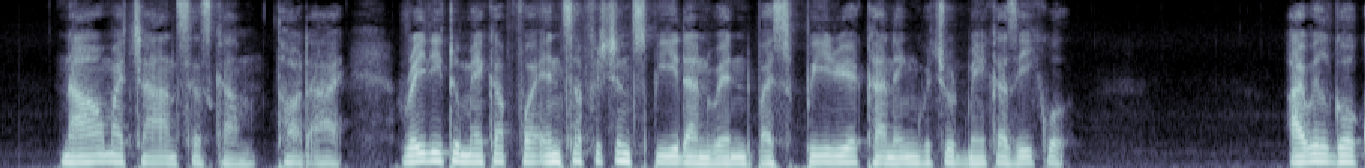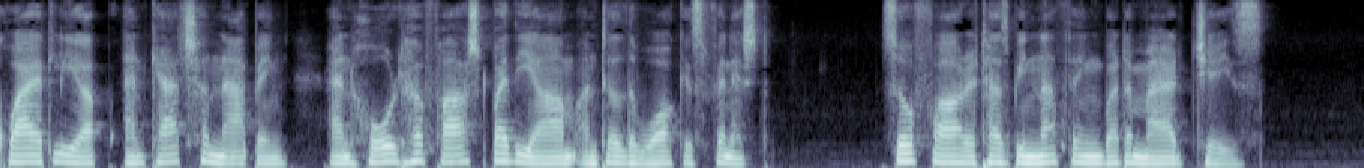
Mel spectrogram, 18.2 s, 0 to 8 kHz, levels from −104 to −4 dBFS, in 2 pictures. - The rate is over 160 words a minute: Yes, average, 180 wpm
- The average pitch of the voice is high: No, low, 115 Hz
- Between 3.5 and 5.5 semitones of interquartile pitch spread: No, average, 3.0 semitones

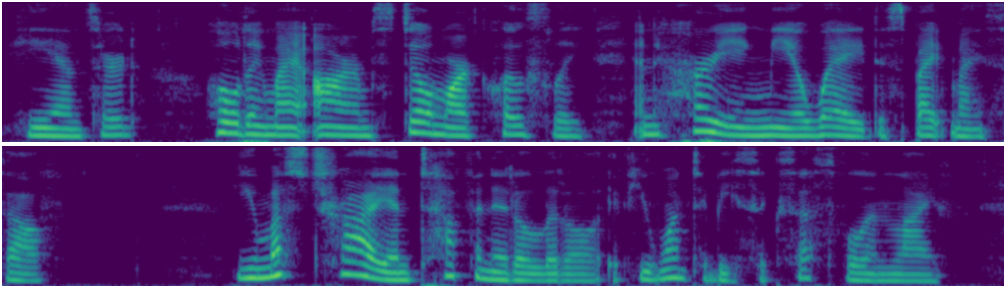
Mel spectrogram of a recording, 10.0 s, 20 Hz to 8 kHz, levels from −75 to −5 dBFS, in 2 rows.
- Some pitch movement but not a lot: Yes, average, 3.7 semitones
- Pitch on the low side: No, medium, 165 Hz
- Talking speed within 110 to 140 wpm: No, average, 175 wpm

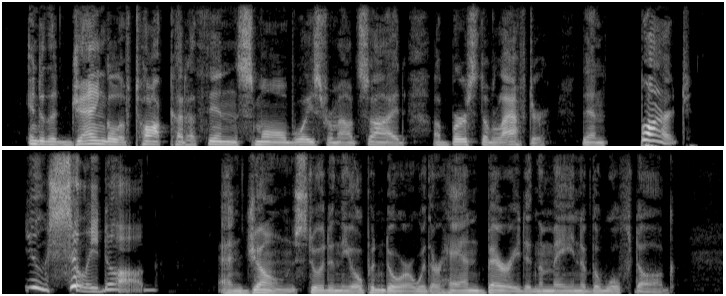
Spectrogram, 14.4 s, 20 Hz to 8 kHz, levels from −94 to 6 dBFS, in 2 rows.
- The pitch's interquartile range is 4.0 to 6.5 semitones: Yes, average, 4.4 semitones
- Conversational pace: Yes, average, 160 wpm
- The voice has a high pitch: No, low, 125 Hz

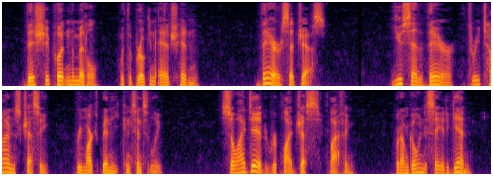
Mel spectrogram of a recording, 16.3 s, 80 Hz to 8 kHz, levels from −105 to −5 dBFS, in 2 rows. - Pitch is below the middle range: Yes, low, 115 Hz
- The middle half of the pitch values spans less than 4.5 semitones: No, average, 5.3 semitones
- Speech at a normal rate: No, slow, 130 wpm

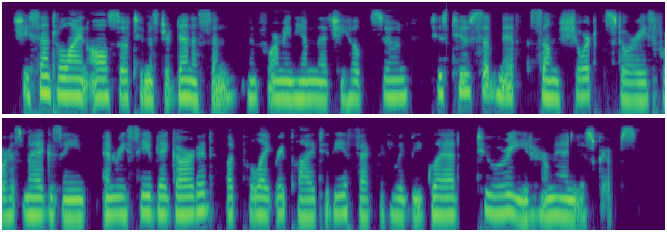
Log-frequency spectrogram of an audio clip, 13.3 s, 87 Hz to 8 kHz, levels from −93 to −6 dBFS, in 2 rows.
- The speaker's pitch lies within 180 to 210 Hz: No, medium, 165 Hz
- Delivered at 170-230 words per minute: Yes, average, 185 wpm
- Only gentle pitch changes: Yes, narrow, 1.8 semitones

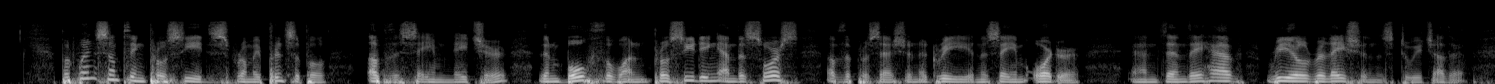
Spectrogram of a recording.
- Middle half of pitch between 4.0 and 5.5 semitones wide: Yes, average, 4.3 semitones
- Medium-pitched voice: No, low, 125 Hz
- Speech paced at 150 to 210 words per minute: No, average, 140 wpm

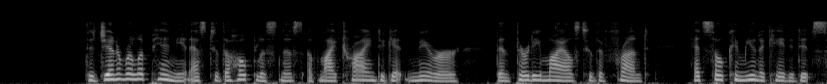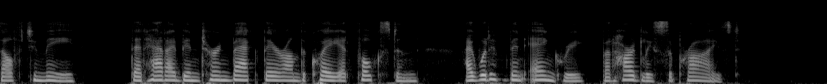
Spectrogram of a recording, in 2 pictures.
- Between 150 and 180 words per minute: Yes, average, 165 wpm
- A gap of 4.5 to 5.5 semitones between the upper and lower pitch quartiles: No, average, 3.5 semitones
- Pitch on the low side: No, medium, 185 Hz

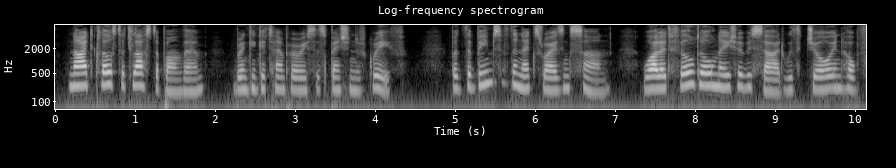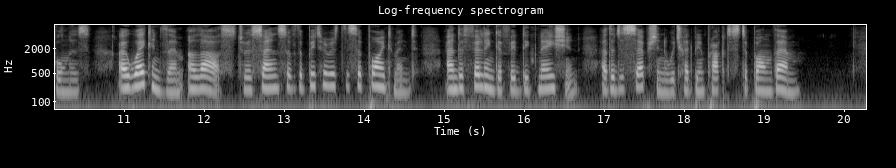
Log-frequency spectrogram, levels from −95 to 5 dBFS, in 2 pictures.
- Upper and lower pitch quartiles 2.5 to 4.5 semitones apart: Yes, average, 3.4 semitones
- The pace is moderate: Yes, average, 160 wpm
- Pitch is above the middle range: Yes, high, 205 Hz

